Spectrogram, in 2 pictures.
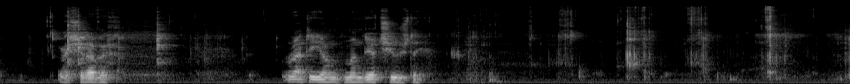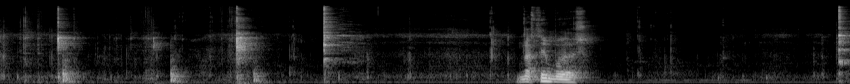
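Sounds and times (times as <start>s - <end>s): chewing and crunching: 4.2s - 13.7s, 14.6s - 17.0s.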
